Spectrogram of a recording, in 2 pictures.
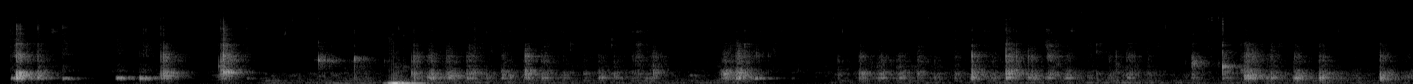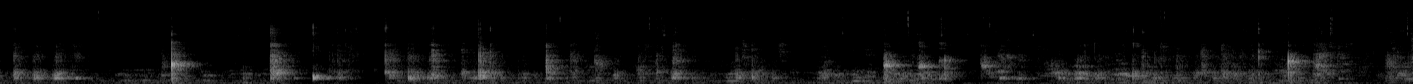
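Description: A person chewing soft, wet chalk with smacking, sticky clicks of the lips and tongue.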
